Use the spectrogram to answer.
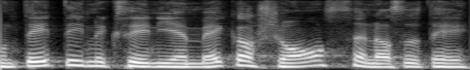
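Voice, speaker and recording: A man with a high pitch speaks at a very slow pace. His tone is dark and mellow, with ordinary pitch variation. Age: 30s. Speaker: church technical director. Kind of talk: interview. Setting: church service livestream.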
